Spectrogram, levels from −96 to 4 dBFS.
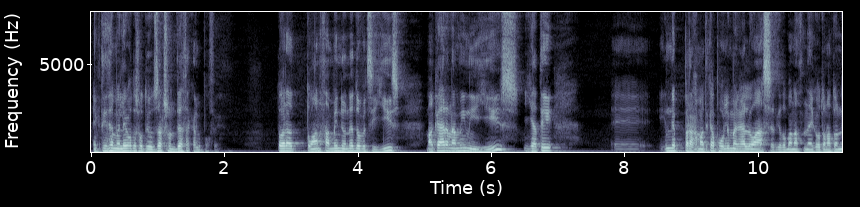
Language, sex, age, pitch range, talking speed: Greek, male, 20-39, 125-150 Hz, 170 wpm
